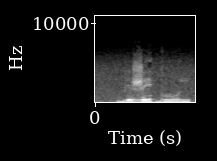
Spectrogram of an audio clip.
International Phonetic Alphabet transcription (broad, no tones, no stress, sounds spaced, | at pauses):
b i ʐ e ɡ u n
